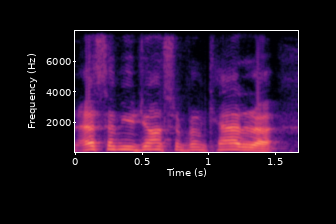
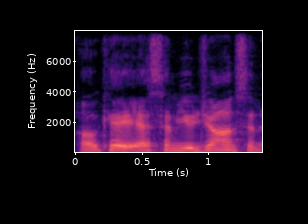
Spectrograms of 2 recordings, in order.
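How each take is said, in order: First: Louder, higher, announcing the name like a game-show host; excited call-out. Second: Said in the usual way. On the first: Real, not acted. Host calling out a chat viewer by name, loud and excited. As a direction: hail the viewer across the room.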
